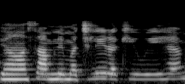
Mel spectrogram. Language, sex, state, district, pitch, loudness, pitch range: Maithili, female, Bihar, Samastipur, 240 Hz, -21 LUFS, 235-245 Hz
